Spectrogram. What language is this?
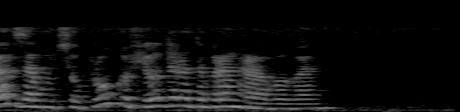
Russian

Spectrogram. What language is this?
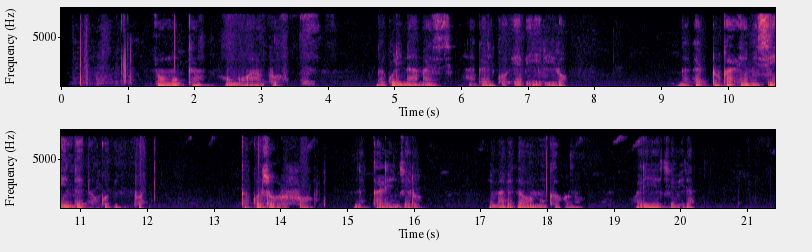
Ganda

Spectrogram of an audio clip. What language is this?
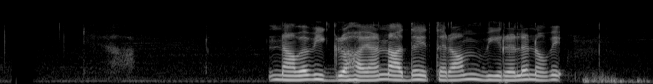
Sinhala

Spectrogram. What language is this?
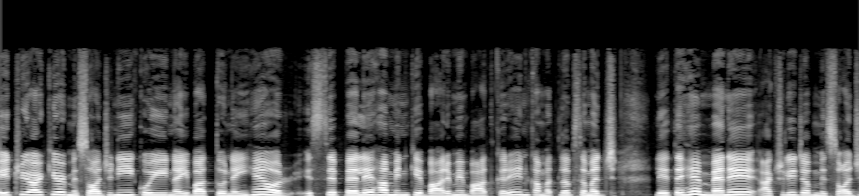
Hindi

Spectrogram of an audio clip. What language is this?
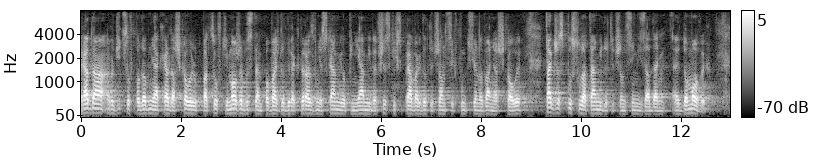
Polish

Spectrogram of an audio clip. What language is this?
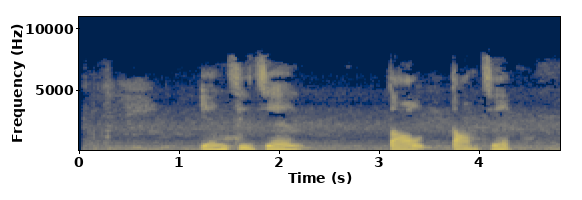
Chinese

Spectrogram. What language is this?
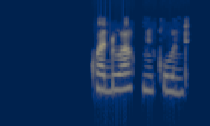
Taita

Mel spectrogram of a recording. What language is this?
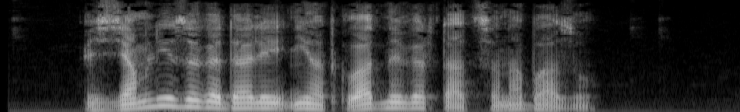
Belarusian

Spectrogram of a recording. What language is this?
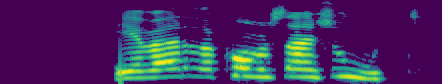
Icelandic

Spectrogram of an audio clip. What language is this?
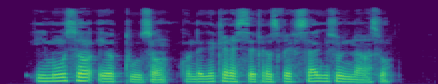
Italian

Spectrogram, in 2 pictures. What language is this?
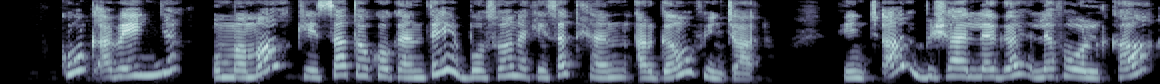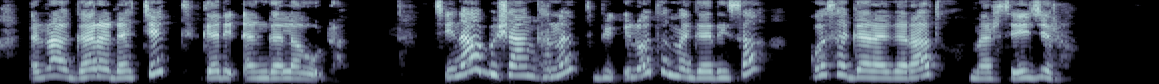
Oromo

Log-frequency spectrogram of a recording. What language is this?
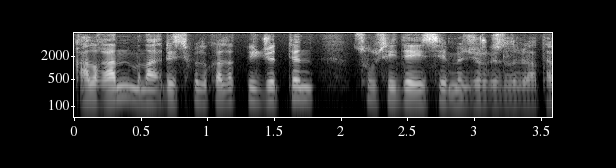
Kazakh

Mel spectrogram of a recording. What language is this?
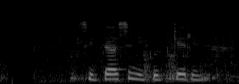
Sinhala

